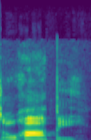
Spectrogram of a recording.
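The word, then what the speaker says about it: O'Hoppe: baiting james into that that's what the pronunciation says and that's what i thought it was ohapi well he i was when this broke uh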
